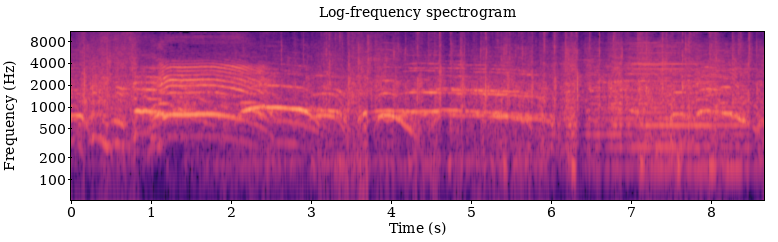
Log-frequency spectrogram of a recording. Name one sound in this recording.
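A crowd cheers loudly after a goal.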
